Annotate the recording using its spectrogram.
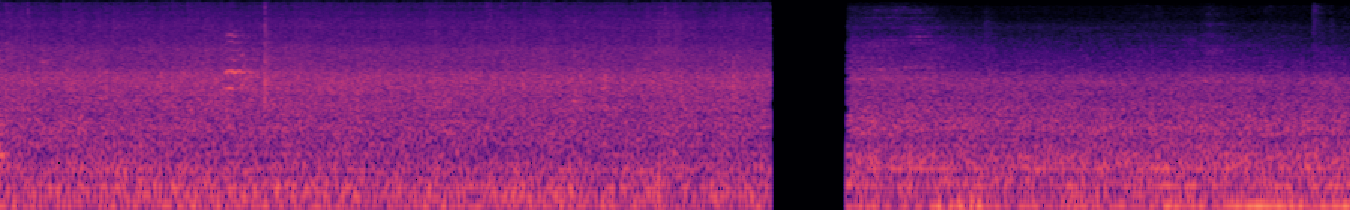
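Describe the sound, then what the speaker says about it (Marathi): Light drizzling rain falls as a soft, even hiss close by, continuous apart from a half-second break in the middle. "वा मस्त रिमझिम पाऊस पडत आहे"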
